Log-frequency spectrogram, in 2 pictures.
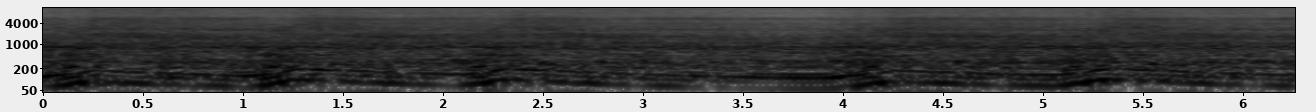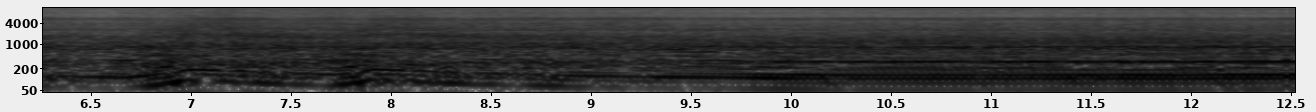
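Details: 1982 Honda XL500R single-cylinder running for the first time in years after valve adjustment, carburetor cleaning and reconnecting the pickup coil wire; steady, slightly uneven thumping idle with no knocks or misses, running fine.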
